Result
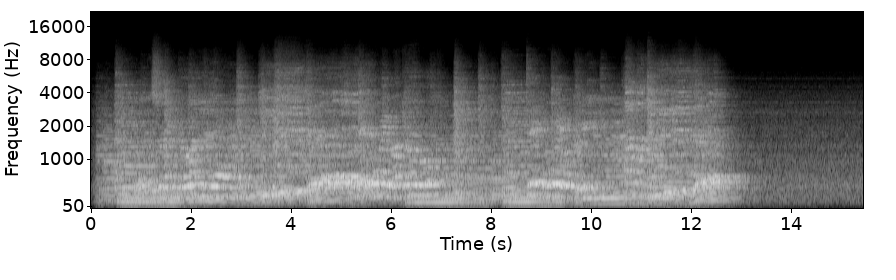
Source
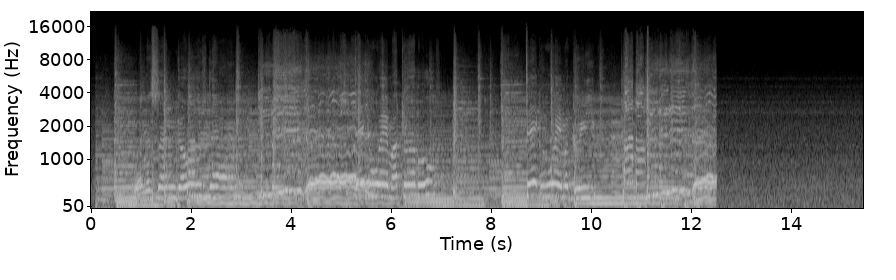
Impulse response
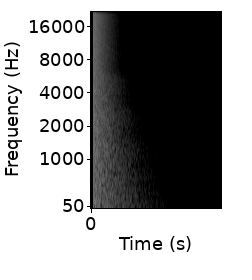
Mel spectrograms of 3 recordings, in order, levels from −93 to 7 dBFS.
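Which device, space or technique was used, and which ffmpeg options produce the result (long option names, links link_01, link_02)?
supermarket ceiling speaker: -filter_complex "[0:a]highpass=230,lowpass=5000[link_01];[1:a]atrim=start_sample=2205[link_02];[link_01][link_02]afir=irnorm=-1:irlink=0,volume=1dB"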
